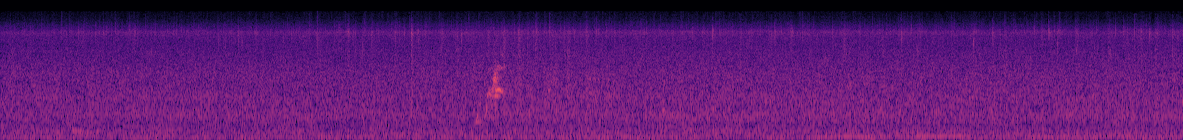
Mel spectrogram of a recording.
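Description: Rain falling steadily on a wet paved patio, an even hiss. About six seconds in, a brief high-pitched sound rises above it, the loudest moment.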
